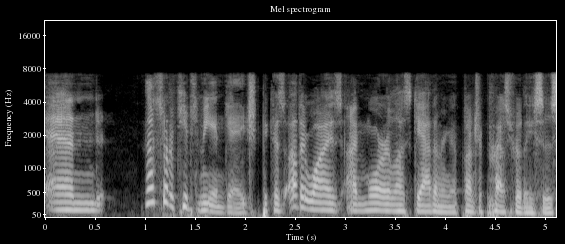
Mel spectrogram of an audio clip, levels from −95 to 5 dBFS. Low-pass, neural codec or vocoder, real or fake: 7.2 kHz; codec, 16 kHz in and 24 kHz out, 1.1 kbps, FireRedTTS-2 codec; fake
